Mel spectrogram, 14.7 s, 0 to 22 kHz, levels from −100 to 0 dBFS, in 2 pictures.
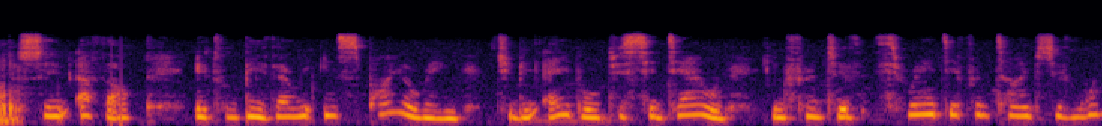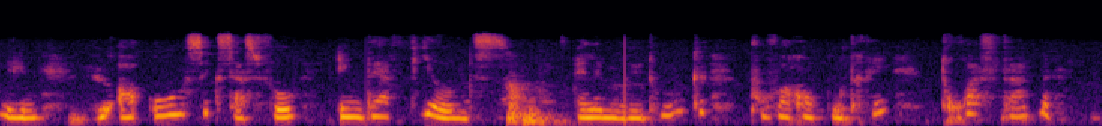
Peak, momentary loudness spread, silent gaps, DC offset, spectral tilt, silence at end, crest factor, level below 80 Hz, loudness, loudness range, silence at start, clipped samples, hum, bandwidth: -12 dBFS; 10 LU; none; under 0.1%; -6.5 dB/octave; 0.35 s; 18 dB; -64 dBFS; -30 LUFS; 3 LU; 0 s; under 0.1%; none; 8.4 kHz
